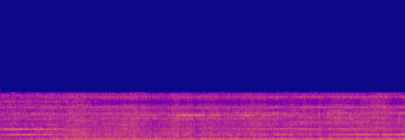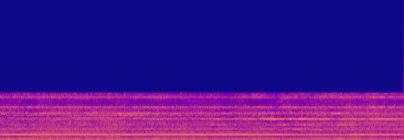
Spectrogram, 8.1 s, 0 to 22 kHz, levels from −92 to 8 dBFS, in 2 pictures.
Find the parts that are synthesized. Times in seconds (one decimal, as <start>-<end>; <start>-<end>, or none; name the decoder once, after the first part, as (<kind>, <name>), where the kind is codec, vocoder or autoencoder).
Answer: 2.7-7.5 (codec, DAC)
